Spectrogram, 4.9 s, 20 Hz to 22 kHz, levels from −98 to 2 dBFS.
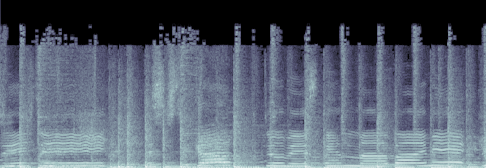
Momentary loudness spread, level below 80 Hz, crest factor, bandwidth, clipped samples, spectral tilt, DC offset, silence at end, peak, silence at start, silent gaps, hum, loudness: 3 LU; -24 dBFS; 14 dB; 19.5 kHz; under 0.1%; -4.5 dB/octave; under 0.1%; 0 s; 0 dBFS; 0 s; none; none; -14 LUFS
